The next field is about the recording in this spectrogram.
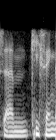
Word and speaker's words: Kising: Yeah, I quite like people to go to my blogspot, which is Keysing.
